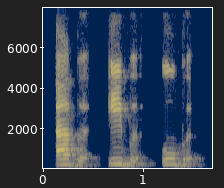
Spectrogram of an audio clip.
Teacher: ba ada sifat qalqalahnya ketika dia sukun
